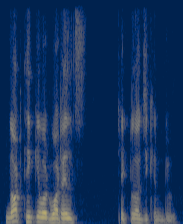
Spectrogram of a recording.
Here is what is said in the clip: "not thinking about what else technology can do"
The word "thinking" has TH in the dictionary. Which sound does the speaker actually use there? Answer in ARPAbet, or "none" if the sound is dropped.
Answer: T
